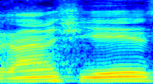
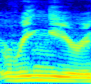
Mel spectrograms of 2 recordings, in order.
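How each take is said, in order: First: The name is said with French pronunciation. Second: The name is said with English pronunciation. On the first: "originally, it's a French name" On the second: "Ringier is okay in English"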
